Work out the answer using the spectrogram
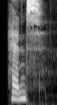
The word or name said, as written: hans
